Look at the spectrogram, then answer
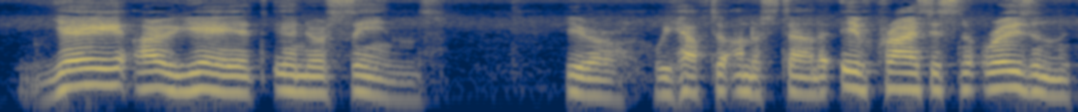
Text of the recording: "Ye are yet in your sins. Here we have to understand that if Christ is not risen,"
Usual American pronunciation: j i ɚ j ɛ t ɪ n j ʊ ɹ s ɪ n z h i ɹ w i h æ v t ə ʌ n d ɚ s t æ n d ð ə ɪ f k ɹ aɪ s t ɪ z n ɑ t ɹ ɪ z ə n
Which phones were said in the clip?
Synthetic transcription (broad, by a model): j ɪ ɚ j ɛ t ɪ n j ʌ ɹ s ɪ n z h i ɹ w i h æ f t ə ʌ n d ɚ s t æ n d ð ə ɪ f k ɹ aɪ s ɪ s n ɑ t ɹ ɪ z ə n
